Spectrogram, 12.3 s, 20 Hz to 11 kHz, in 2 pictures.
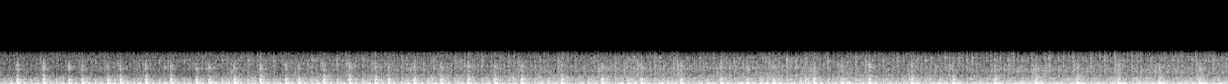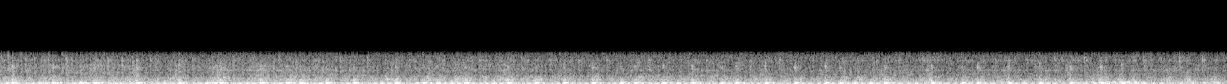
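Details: Jawa 350/638 two-stroke after cylinder-piston group (top-end) rebuild: steady, even idle with a crisp regular popping exhaust beat, no knocks or rattles; running healthy.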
